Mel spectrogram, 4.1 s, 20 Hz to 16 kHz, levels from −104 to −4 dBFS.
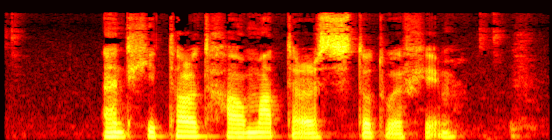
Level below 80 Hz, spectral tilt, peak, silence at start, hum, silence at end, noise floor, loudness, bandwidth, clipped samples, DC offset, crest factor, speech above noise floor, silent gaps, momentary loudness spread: -54 dBFS; -4 dB/octave; -2 dBFS; 0.75 s; none; 0.25 s; -67 dBFS; -19 LUFS; 11.5 kHz; under 0.1%; under 0.1%; 18 dB; 47 dB; none; 12 LU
